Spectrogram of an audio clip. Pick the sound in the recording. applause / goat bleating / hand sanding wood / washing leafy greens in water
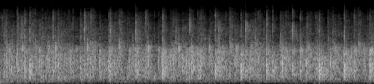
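applause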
